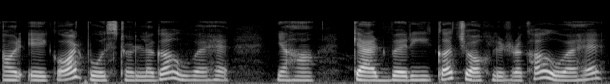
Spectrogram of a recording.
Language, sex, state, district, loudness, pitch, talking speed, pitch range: Hindi, female, Jharkhand, Ranchi, -18 LUFS, 195 Hz, 135 wpm, 190-210 Hz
